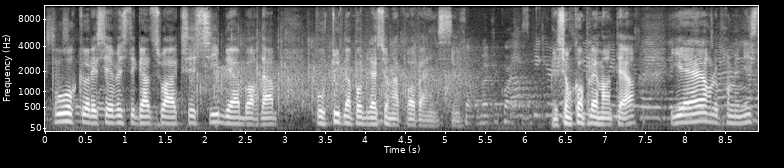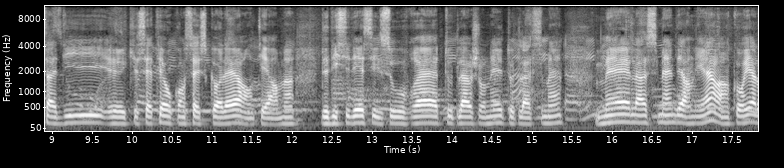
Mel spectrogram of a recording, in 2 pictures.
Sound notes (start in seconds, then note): 6.4 applause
